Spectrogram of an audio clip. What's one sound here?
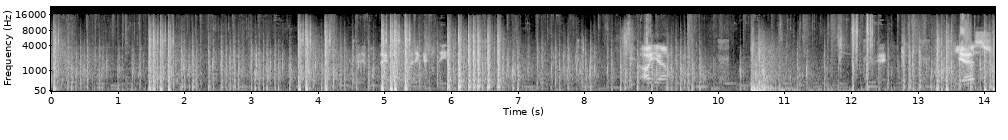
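Footsteps crunch on dry, dusty ground.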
